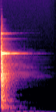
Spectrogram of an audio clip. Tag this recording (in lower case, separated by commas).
keyboard (musical), music, musical instrument, piano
